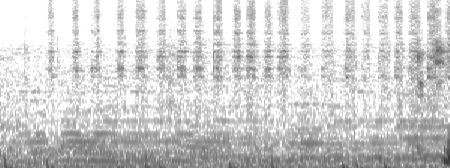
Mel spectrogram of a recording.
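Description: Small paintbrush scrubbing chalk paint onto the glazed surface of an urn in quick, repeated dry-brushing strokes, about four or five a second, faint.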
